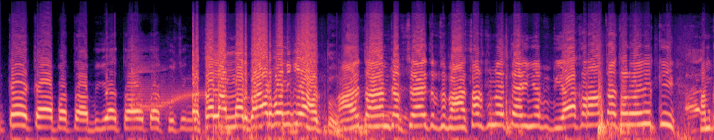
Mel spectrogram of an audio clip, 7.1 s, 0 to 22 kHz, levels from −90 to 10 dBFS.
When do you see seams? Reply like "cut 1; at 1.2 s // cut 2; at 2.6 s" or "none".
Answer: cut 1; at 1.9 s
